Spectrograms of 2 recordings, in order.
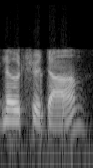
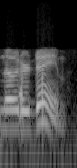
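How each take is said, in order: First: It is said with a French-style pronunciation. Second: It is said with an American-style pronunciation. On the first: This is how outsiders say the name. The speaker calls it wrong. "they don't say Notre Dame" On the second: This is how the school's own people say it. The speaker calls it right. "It's Notre Dame"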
